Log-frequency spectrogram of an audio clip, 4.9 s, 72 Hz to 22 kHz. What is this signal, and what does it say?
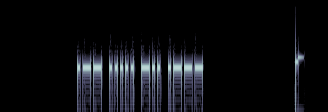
Morse code, heard as a keyed tone, about 30 wpm, 700 Hz. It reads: W5DJ
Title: Four Challenging Letter-Number Combinations 30wpm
